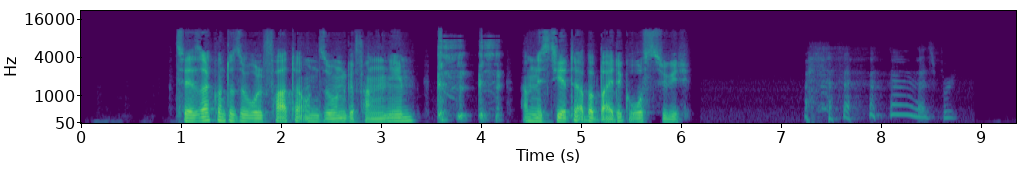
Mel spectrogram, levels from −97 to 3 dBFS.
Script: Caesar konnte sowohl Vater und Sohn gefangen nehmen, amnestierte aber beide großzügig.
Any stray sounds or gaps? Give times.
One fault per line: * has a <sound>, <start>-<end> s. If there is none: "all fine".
* has a cough, 3.6-4.2 s
* has a laugh, 7.2-8.8 s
